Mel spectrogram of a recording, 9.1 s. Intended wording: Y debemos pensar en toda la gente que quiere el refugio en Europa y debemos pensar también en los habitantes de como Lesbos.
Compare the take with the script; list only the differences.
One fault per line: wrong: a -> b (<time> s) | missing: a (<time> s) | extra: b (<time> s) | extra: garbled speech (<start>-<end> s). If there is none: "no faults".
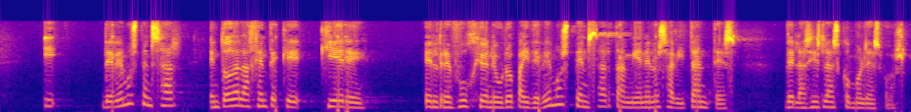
extra: las islas (8.0 s)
